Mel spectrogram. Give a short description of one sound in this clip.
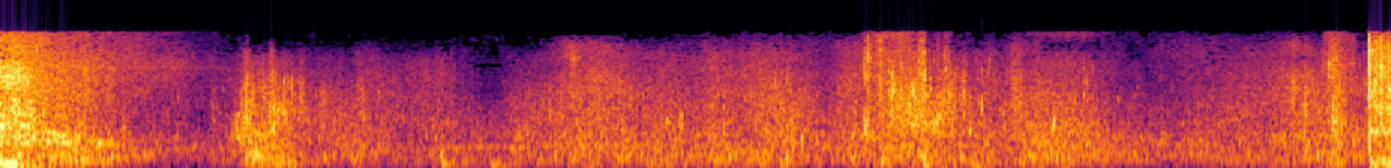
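Muffled underwater rumbling goes on softly.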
